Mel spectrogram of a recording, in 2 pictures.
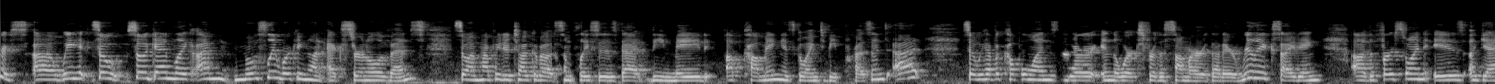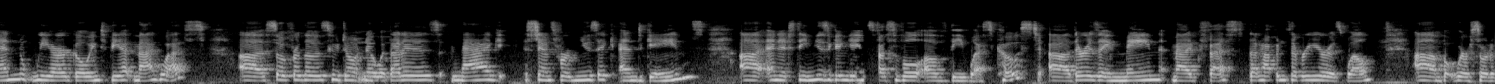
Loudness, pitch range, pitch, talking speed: -19 LUFS, 180-215 Hz, 195 Hz, 215 wpm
